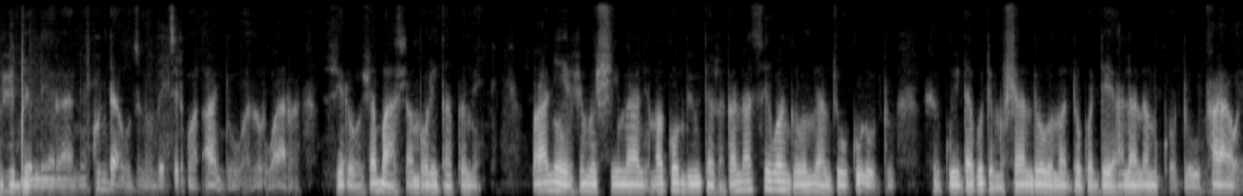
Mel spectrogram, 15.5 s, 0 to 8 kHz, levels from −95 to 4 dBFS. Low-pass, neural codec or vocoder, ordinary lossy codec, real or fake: 7.2 kHz; codec, 16 kHz in and 24 kHz out, 1.1 kbps, FireRedTTS-2 codec; AAC, 48 kbps; fake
